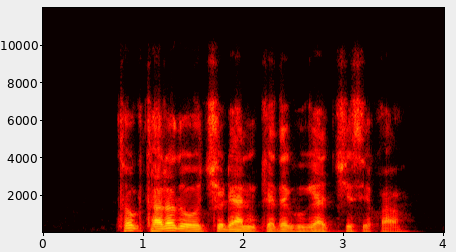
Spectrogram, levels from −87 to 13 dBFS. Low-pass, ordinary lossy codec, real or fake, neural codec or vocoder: 7.2 kHz; Opus, 32 kbps; real; none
